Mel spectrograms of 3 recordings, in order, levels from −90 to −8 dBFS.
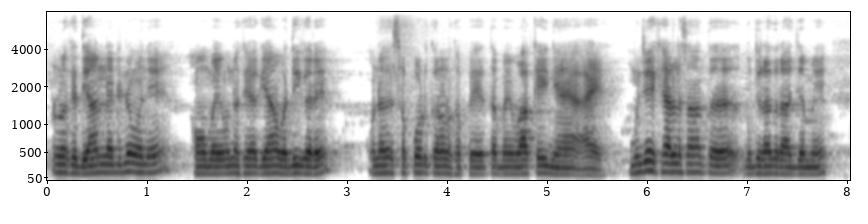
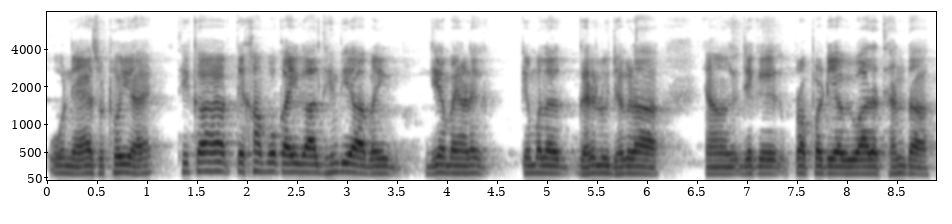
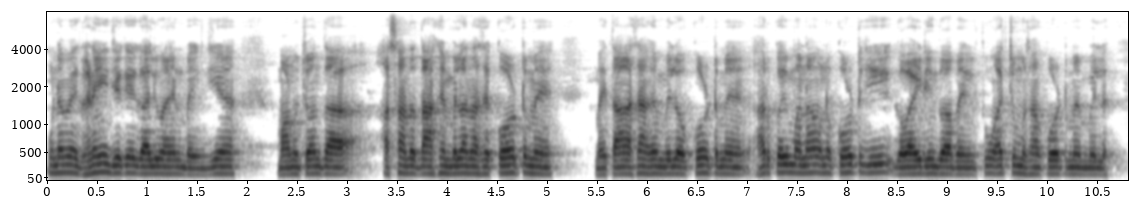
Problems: constant background noise, echo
